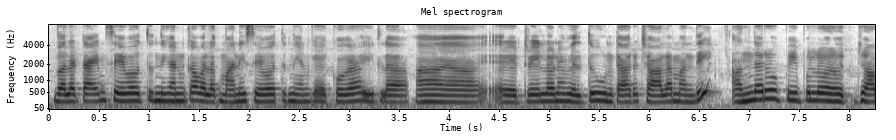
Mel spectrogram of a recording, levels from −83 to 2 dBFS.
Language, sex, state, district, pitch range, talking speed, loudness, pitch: Telugu, female, Andhra Pradesh, Krishna, 200-230 Hz, 165 wpm, -13 LUFS, 210 Hz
